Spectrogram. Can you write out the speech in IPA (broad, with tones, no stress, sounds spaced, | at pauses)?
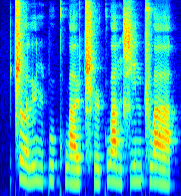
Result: ʈ͡ʂ ɤ˥˨ l y˥˨ n p u˦ kʰ w a˨˦ ɪ̯ ʈ͡ʂʰ ɻ̩˨˦ k w a˥˨ n ɕ i˦ n ʈ͡ʂ w ä˥˨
